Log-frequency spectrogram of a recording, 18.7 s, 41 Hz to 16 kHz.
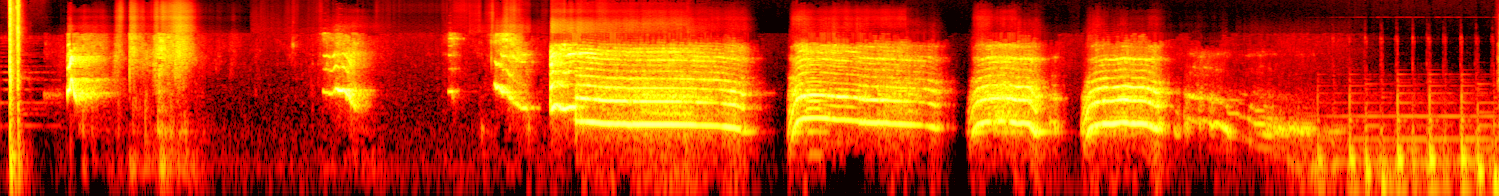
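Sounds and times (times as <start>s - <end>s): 
small puppy left alone at home whimpering and howling: 5.6s - 16.4s.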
